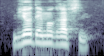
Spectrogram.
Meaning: biodemography
- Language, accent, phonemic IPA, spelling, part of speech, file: French, France, /bjo.de.mɔ.ɡʁa.fi/, biodémographie, noun, LL-Q150 (fra)-biodémographie.wav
